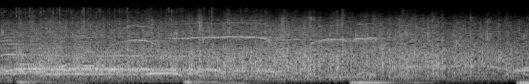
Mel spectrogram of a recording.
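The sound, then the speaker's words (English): Steady, dense applause from a large crowd at an NRA meeting as executives enter the stage and Wayne LaPierre is introduced, with scattered whistles and cheers rising above the clapping and occasional low thumps underneath. “As the applause dies down, the audience can clearly see that resting on the table is a name tag for Oliver North.”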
